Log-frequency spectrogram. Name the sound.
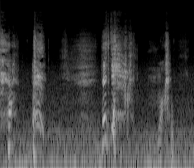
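sneeze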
